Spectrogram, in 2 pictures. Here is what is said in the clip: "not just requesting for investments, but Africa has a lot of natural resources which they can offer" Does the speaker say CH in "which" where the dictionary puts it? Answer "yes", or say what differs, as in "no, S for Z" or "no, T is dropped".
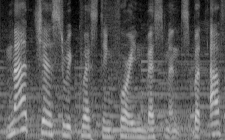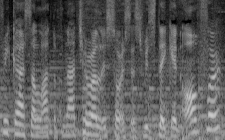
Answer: yes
